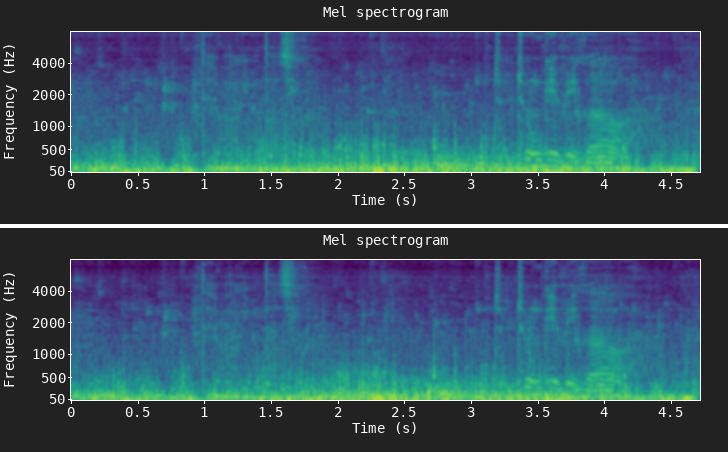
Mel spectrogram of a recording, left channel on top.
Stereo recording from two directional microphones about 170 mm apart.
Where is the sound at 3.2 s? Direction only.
15° left (ahead or behind).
